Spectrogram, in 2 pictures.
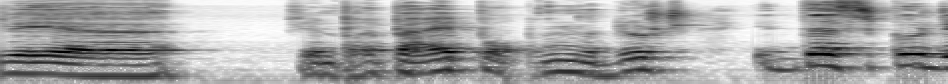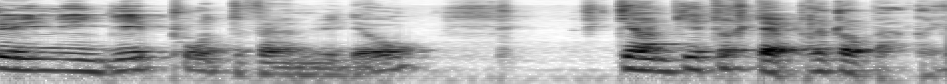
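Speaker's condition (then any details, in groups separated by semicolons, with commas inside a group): Primary progressive multiple sclerosis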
